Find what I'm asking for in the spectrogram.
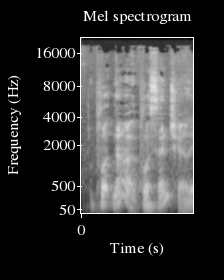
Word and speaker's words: Placentia: From Placenta, California. What does it say? – Pasadena? – Placentia, yeah. – Placentia.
